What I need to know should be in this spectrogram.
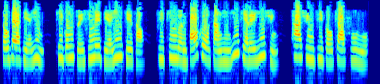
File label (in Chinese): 四川话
